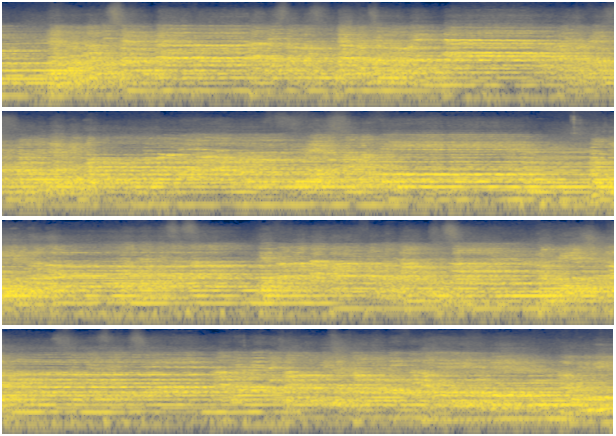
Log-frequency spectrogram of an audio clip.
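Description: A large mixed choir of men and women singing in full harmony, moving through sustained chords without a break.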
